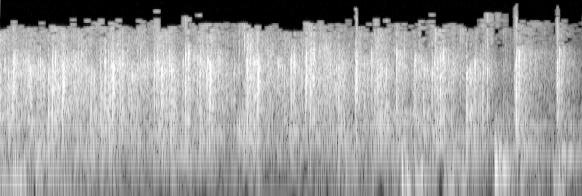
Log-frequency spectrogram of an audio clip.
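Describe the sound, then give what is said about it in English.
A crowd claps hands to the Lord in a dense, continuous burst of applause, steady and fairly loud for several seconds with no voices standing out. “Let's clap my hands to the Lord tonight.”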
